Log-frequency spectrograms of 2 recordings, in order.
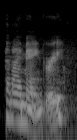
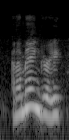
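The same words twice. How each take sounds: First: Softer, muttered under the breath; quiet grumbled I'm angry; muttered anger. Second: Angry repeated with more force; stressing angry with real irritation; louder anger. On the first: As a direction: say it to yourself, simmering. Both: Real, not acted. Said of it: "It made me so mad".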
